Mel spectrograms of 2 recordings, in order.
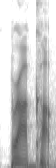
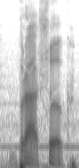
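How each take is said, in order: First: The second word begins with a k sound. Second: The second word begins with a sh sound. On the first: The speaker calls it wrong. "it's not pronounced like that" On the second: The speaker calls it right. "It's like bra shuk"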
